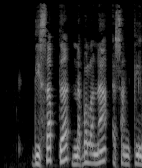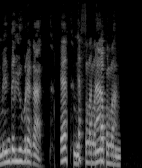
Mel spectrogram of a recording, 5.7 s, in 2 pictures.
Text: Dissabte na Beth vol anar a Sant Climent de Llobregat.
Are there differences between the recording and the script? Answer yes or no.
yes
